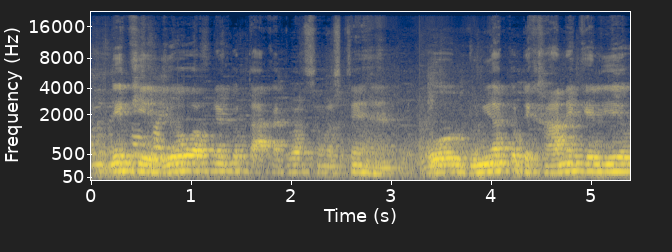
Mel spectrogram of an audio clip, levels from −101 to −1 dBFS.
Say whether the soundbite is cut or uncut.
cut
